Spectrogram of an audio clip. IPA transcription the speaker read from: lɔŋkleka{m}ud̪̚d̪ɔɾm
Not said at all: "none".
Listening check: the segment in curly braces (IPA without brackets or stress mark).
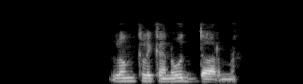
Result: n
